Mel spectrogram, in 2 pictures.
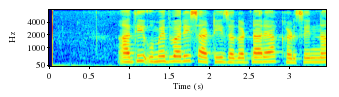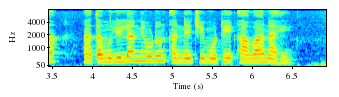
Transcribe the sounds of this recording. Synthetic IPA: ad̪ʱiːʔumed̪ʋaɾiːsaʈiːd͡zəɡəʈɳaɾjakʰəɽt͡senːaː | t̪amulilaniʋɽuːnənːjat͡ɕiːmoʈʰeʔaʋanaɦe

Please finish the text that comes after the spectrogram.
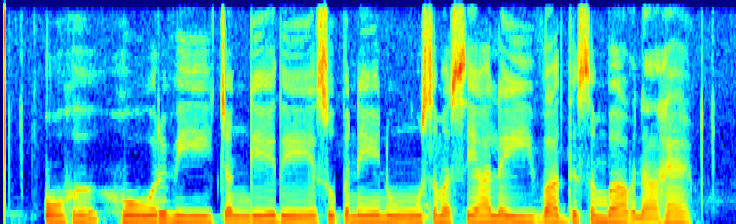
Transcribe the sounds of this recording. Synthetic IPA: ʊɦhoːɾʋiːt͡ʃəŋɡeːd̪eːsʊpneːnũːsəməsɪjaːləiːʋəd̪səmbʱaːʋnaːɦɛː

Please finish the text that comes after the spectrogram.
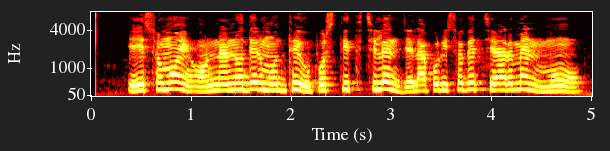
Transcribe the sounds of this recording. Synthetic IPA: eʃɔmɔeonːanːod̪eɾmod̪ʱːeupost̪ʰit̪t͡ɕʰilend͡ʑelapoɾiʃod̪et͡ɕeaɾmɛnmo

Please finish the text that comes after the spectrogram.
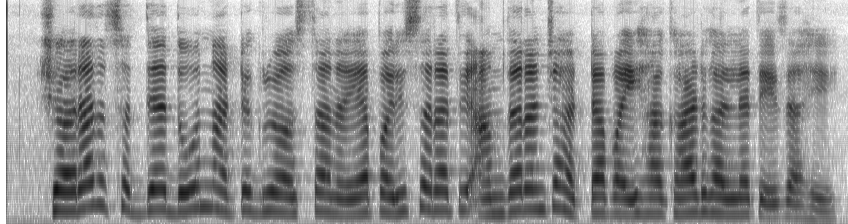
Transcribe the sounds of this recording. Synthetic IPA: ɕəɦɾat̪səd̪jad̪onːaʈəɡɾuəst̪anajapəɾisəɾat̪iːlʔamd̪aɾaɲt͡ɕjaɦəʈːapaiːɦaɡʱaʈɡʱalɳjat̪et͡saɦe

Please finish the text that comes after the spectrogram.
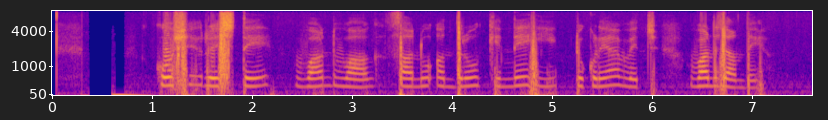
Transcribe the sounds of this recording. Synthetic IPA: kʊʃɾɪʃt̪eːʋəɳɖʋãːŋɡsaːnũːʔənd̪əɾõːkɪnːeːɦiːʈʊkɽjãːʋɪt͡ʃ | ʋəɳd͡ʒãːnd̪eː

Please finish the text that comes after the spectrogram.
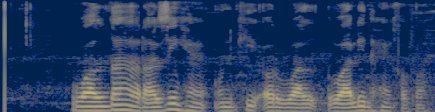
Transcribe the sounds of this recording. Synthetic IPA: ʋaːld̪aɾaːziɦɛ̃ʊnkiʔɔːɾʋaːlɪd̪ɦɛ̃xɐfaː

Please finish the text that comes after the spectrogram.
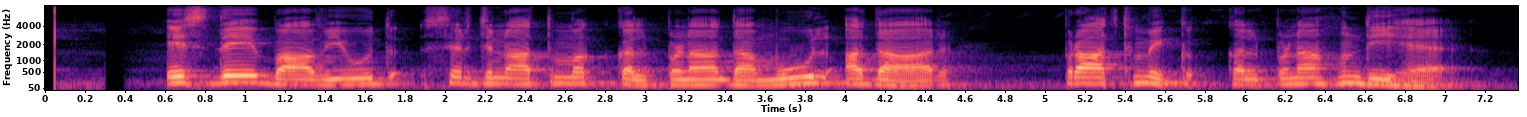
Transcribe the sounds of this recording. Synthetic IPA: ɪsd̪eːbaːʋjuːd̪sɪɾd͡ʒənaːt̪məkːəlpnaːd̪aːmuːlaːd̪aːɾ | pɾaːt̪ʰmɪkːəlpnaːɦʊnd̪iːɦɛ̰ː

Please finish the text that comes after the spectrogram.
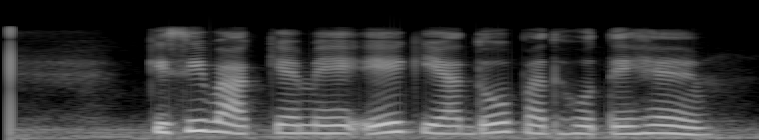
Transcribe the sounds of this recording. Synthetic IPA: kɪsiʋaːkjəmẽʔeːkjad̪oːpɐd̪ɦoːt̪eɦɛ̃ː

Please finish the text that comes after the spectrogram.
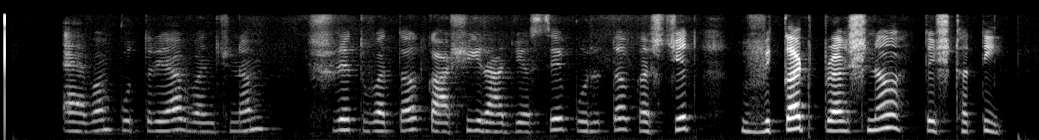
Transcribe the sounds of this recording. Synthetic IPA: ɛːʋɐmpʊt̪ɾjaːʋɐ̃nt͡ʃnɐmʃɾɪt̪ʋət̪əkaːʃiːɾaːd͡ʒjəsjepʊɾt̪əkɐʃt͡ʃɪt̪ | ʋɪkəʈʰpɾɐʃnət̪ɪʃʈʰət̪iː

